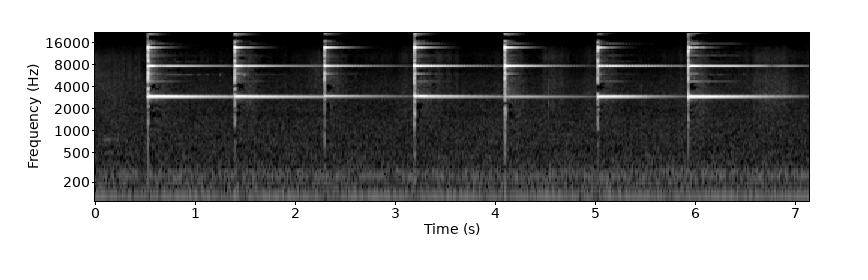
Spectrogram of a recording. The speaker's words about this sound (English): And to me, that's sort of like the first seven rings of the bell.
